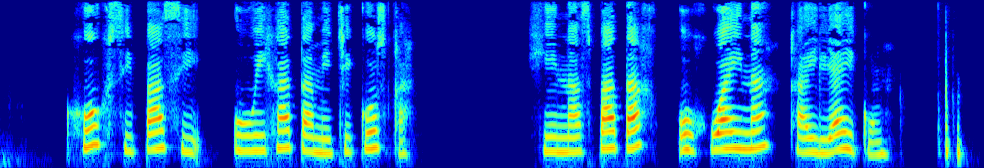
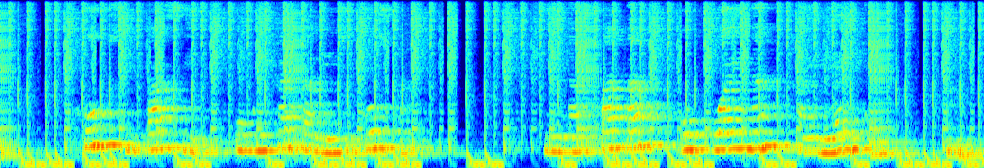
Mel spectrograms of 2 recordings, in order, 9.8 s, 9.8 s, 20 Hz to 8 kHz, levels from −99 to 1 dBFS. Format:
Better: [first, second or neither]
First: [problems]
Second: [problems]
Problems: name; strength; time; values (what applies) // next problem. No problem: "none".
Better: first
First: none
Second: background sound (Drum); 8 dB below the speech // room echo; dies away in 1.1 s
